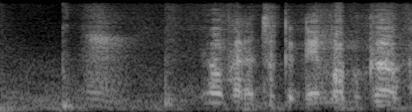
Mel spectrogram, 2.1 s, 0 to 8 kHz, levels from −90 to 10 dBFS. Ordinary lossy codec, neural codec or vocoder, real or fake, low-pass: none; codec, 44.1 kHz, 2.6 kbps, DAC; fake; 7.2 kHz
